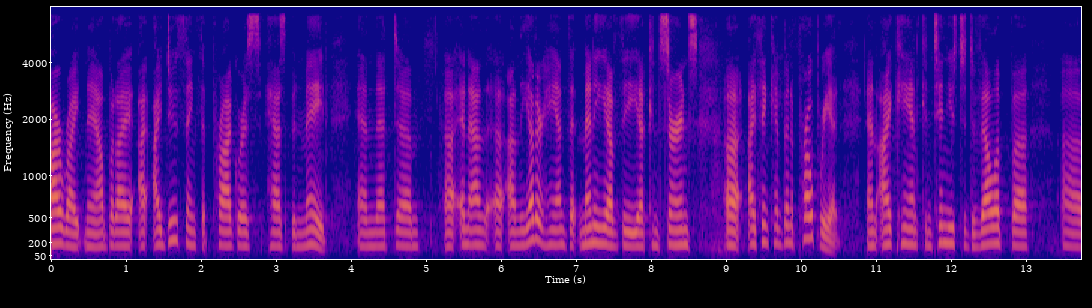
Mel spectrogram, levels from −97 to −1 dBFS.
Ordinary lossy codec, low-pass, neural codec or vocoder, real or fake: MP3, 64 kbps; 7.2 kHz; none; real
